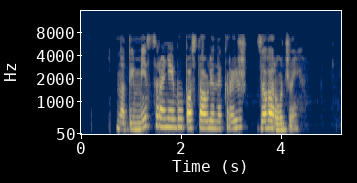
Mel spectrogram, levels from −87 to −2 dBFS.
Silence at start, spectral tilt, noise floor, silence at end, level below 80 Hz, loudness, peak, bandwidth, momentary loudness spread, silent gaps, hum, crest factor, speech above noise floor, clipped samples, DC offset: 0.7 s; -5 dB/octave; -75 dBFS; 0.85 s; -66 dBFS; -19 LUFS; -2 dBFS; 7.8 kHz; 13 LU; none; none; 18 dB; 57 dB; under 0.1%; under 0.1%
